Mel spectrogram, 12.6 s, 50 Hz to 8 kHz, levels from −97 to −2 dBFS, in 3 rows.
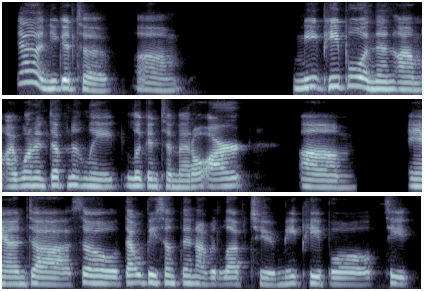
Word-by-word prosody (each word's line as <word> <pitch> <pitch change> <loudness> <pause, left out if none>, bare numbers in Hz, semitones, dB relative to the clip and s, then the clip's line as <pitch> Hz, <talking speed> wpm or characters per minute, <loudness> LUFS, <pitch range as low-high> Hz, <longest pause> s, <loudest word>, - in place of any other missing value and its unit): Yeah, 355 +1 +1
and 200 -3 +2
you 200 - +1
get 210 -1 +6
to, 155 -4 -3 0.2
um 165 +1 -7 1.1
meet 220 +4 +1
people, 255 +2 +3
and 190 -3 +3
then, 185 0 +2
um, 175 -1 +1
I 175 0 +1
wanna 195 +1 +1
definitely 190 -3 -1
look 195 -1 0
into 175 -1 -2
metal 165 +2 -1
art, 185 +2 +4 0.6
um, 160 -3 +1 0.5
and, 170 -2 0
uh, 160 -3 +1
so 175 0 +1
that 190 0 +3
would 200 - -1
be 200 -1 +3
something 190 -1 -3
I 170 - 0
would 165 0 -4
love 165 0 -4
to 155 -3 -3
meet 175 +3 -6
people, 160 -4 -2
to 170 -3 -3
180 Hz, 155 wpm, -27 LUFS, 165-195 Hz, 1.1 s, get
